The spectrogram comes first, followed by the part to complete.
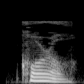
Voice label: "Coral", English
